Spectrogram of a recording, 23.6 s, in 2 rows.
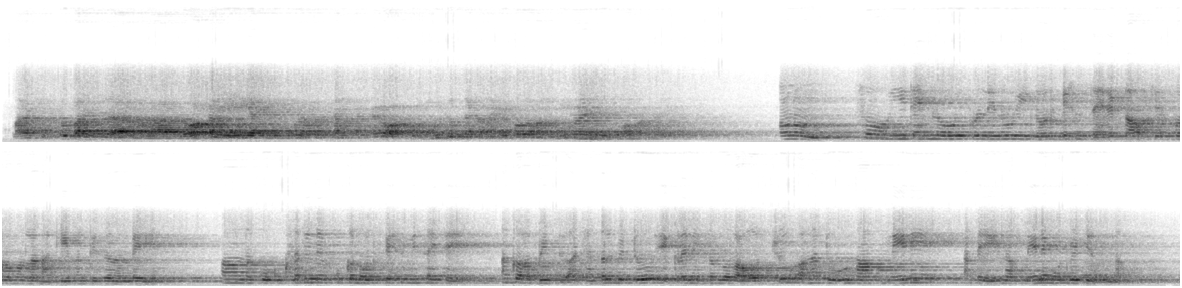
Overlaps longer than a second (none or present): none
